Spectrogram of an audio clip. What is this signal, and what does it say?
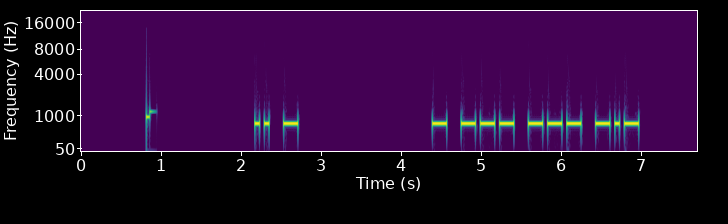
Morse code, heard as a keyed tone, about 19 wpm, 700 Hz. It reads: IT TOOK
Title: 4x Word-Spacing - Sentences from Top 300 Words - 20wpm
